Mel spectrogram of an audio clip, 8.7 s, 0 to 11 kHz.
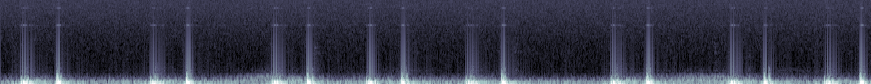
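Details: Normal heart sounds heard through a stethoscope at Erb's point while the person lies down relaxing: steady lub-dub at about 88 beats per minute, with each beat's two sounds clearly separated.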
